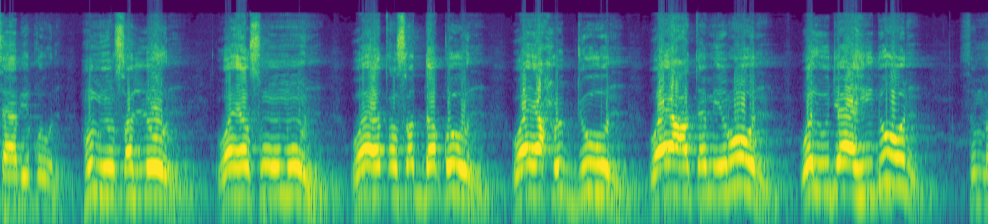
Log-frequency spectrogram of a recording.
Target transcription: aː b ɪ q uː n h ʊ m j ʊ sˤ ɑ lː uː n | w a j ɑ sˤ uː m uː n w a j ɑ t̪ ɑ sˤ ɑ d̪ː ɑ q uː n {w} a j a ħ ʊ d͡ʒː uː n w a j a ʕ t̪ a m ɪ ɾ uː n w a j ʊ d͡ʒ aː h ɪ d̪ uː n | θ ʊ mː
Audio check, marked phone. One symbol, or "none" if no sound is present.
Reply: w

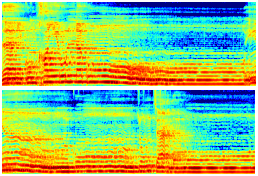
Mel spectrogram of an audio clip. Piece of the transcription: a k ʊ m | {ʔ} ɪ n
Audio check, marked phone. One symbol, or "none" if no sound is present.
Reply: ʔ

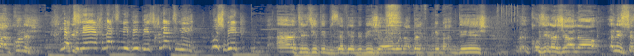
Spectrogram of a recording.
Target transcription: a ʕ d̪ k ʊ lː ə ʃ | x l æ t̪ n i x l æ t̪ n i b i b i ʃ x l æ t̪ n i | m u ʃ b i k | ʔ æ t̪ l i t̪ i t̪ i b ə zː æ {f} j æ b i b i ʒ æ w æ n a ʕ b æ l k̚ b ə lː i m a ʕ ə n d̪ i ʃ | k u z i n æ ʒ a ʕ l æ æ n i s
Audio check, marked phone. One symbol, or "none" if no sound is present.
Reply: f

